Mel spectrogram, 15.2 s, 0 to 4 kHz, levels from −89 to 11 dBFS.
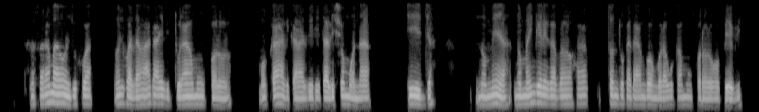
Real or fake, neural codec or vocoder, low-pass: real; none; 3.6 kHz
